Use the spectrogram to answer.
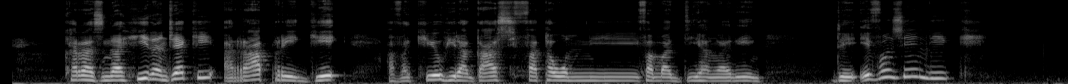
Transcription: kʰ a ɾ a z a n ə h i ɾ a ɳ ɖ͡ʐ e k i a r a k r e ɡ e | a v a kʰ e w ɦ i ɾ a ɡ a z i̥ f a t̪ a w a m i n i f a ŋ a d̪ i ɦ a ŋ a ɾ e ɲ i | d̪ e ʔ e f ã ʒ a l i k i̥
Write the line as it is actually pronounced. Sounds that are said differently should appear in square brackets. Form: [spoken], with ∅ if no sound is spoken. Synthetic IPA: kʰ a ɾ a z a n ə h i ɾ a ɳ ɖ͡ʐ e k i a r a [p] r e ɡ e | a v a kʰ e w ɦ i ɾ a ɡ a [s] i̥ f a t̪ a w a m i n i f a [m] a d̪ i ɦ a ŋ a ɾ e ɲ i | d̪ e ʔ e [v] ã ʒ [e] l i k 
